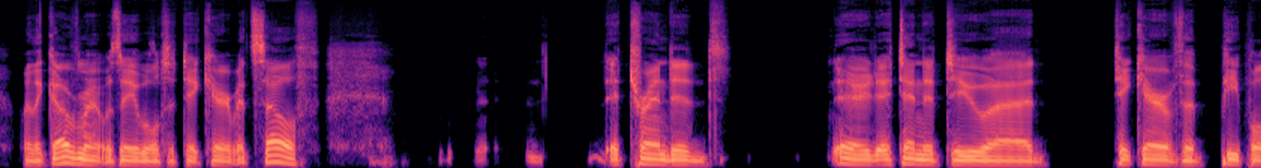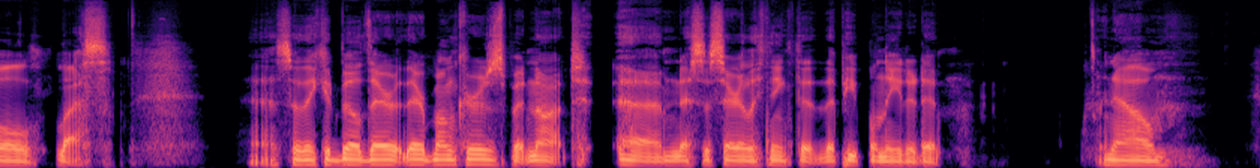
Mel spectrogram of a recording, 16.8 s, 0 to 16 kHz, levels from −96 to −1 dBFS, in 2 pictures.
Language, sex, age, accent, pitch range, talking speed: English, male, 30-49, American, 85-100 Hz, 145 wpm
